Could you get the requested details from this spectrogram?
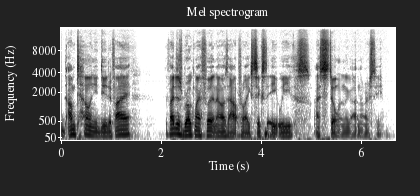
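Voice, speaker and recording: A man with an American accent has an ordinary speaking voice, fairly low pitch and lively intonation. The recording is very clean and the background silent. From California. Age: 20s. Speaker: RC car racer. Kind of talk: casual chat. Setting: studio.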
